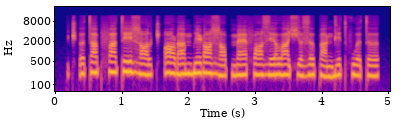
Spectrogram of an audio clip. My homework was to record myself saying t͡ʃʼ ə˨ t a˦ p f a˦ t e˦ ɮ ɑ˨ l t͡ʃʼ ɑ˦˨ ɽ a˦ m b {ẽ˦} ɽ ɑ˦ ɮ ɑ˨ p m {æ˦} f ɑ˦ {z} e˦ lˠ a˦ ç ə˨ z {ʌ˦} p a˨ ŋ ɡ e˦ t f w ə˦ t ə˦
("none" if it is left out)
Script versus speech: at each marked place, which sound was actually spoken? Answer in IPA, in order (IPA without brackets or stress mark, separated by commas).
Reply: e˦, æ˦, z, ə˦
